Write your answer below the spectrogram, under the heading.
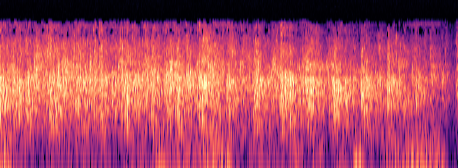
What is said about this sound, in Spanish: Da gloria a Dios. Denle una ofrenda de palmas al Señor.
